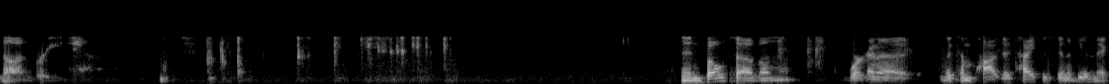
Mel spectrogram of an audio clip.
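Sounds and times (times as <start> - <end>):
typing on computer keyboard: 2.1 - 4.6.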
